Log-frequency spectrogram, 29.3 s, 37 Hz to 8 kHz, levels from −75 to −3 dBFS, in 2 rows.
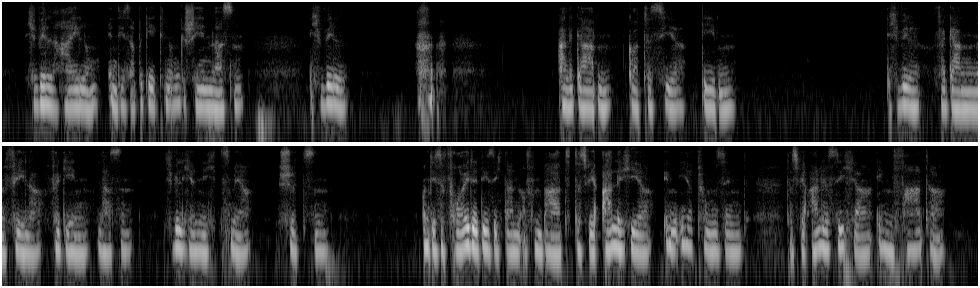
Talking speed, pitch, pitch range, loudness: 100 wpm, 140 Hz, 130-150 Hz, -33 LUFS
